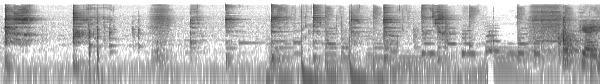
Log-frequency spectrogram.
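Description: A metal fork scraping and clinking against a plate as the last noodles are gathered up: a run of sharp clinks and scrapes, with a few dull knocks about halfway through.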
